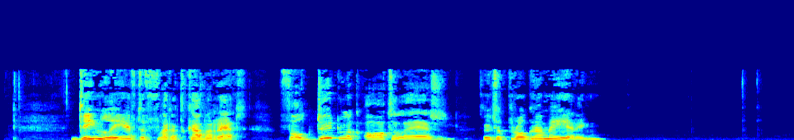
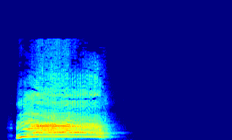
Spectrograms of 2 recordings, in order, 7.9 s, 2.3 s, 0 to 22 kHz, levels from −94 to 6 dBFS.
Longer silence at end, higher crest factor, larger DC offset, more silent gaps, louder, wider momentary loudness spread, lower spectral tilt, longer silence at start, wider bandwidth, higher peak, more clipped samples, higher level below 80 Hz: first, 1.95 s vs 1.25 s; about the same, 20 dB vs 16 dB; neither; neither; second, -24 LUFS vs -20 LUFS; about the same, 13 LU vs 12 LU; first, -4 dB/octave vs 1 dB/octave; first, 0.7 s vs 0.15 s; second, 11.5 kHz vs 16 kHz; first, -6 dBFS vs -10 dBFS; neither; about the same, -70 dBFS vs -74 dBFS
